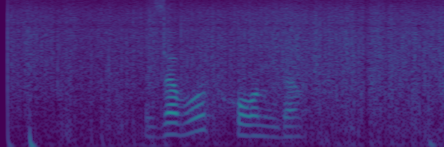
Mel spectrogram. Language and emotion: Russian, neutral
